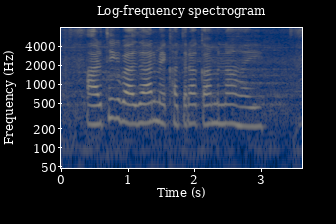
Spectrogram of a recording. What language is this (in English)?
Magahi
